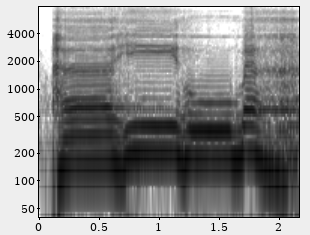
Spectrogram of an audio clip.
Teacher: Tenggorokan yang bawah yang paling dasar ini tanpa hambatan.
